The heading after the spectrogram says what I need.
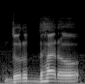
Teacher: ದುರ್ಧರೋ ಧ ಅನ್ನೋದು ಮಹಾಪ್ರಾಣ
